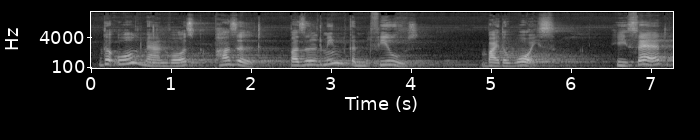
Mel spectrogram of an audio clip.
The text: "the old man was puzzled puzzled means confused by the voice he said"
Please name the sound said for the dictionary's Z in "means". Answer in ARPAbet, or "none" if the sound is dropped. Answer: none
